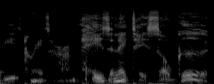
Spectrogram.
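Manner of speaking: soft whispered delight; whispered praise. Retold or imitated. Daughter imitating mother's whispered praise of the greens. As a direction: whisper it like savoring food.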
